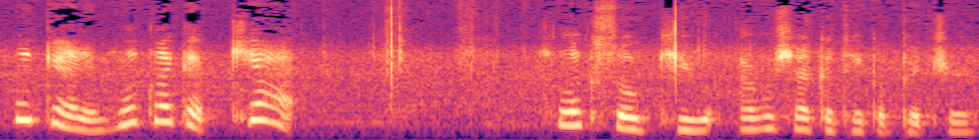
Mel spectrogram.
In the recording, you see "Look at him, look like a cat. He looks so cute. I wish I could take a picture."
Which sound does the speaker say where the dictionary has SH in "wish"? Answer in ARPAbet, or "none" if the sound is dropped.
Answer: SH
